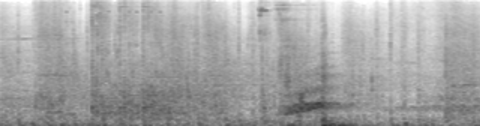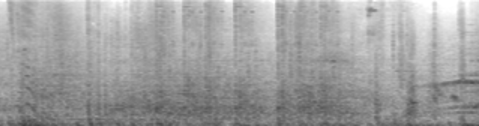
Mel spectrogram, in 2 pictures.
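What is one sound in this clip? Gunfire crackles in bursts.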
